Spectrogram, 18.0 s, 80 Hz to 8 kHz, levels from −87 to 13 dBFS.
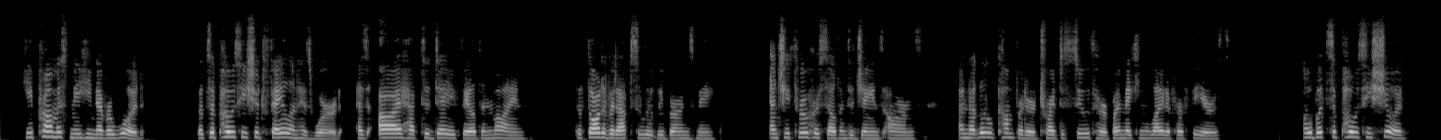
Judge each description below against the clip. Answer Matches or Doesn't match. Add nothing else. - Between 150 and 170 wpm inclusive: Doesn't match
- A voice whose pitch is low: Doesn't match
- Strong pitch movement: Doesn't match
